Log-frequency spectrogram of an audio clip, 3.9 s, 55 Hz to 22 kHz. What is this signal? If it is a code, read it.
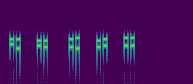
DTMF, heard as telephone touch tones, dialled by machine, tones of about 70 ms. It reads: 02 74 53 48 99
